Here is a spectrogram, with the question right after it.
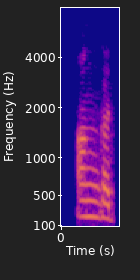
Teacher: उससे पहले अनुस्वार उससे पहले अनुस्वार है, तो इस अनुस्वार को हम कवर्ग के ही लास्ट वर्ण के रूप में बोलते हैं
